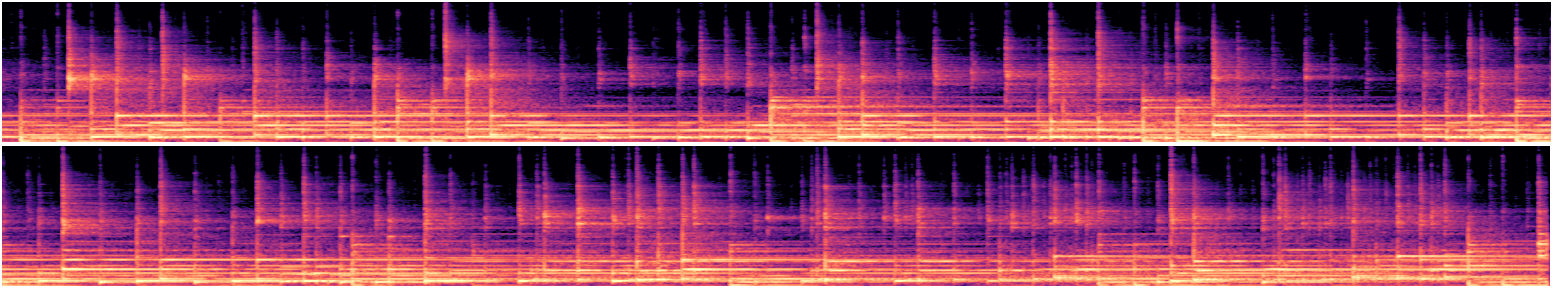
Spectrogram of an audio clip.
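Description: Yishama pantam (steel handpan) played by hand: a continuous stream of fingertip strikes on its tone fields, the notes ringing on and overlapping over a deep, sustained low tone.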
